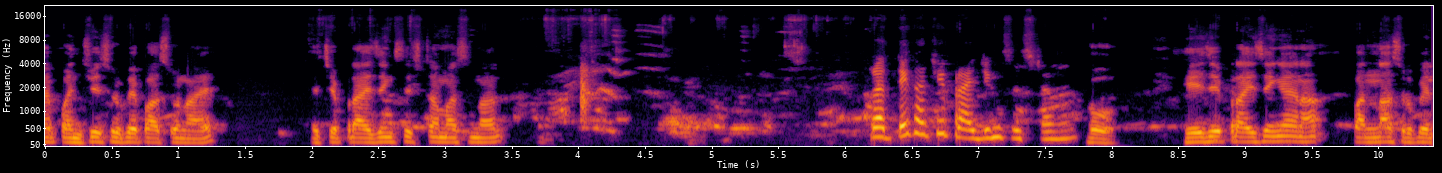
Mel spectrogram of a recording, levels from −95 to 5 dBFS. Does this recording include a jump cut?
no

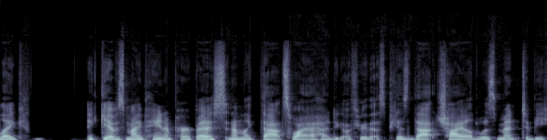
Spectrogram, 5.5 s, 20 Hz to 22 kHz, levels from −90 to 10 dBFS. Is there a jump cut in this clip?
no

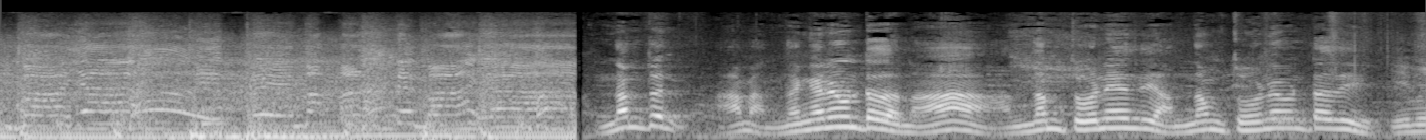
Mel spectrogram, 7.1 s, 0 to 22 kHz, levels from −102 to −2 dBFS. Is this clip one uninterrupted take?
yes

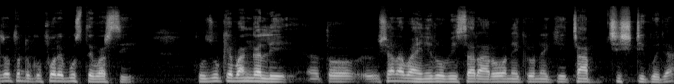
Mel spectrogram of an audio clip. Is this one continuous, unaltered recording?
yes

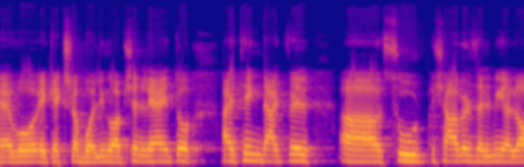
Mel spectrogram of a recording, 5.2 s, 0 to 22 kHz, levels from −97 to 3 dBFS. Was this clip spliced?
yes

